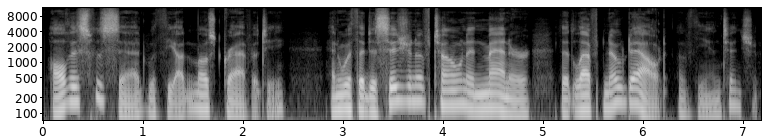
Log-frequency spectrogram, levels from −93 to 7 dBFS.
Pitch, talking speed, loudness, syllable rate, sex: 110 Hz, 190 wpm, -19 LUFS, 5.0 syllables/s, male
